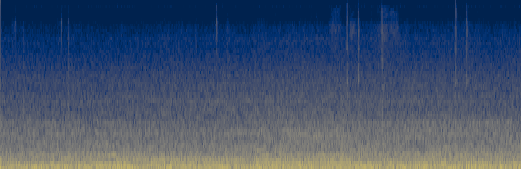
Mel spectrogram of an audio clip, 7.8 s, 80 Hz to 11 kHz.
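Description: Cabin sound of a 2021 Camaro SS's 6.2-litre V8 and road noise at highway speed. The engine revs climb as the 10-speed automatic is paddle-downshifted from ninth to sixth and then up to seventh. A few light clicks of the plastic paddle shifters come about five to seven seconds in.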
